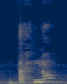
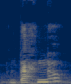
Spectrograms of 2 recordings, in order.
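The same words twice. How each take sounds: No difference in how they are said.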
